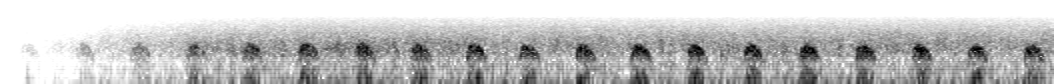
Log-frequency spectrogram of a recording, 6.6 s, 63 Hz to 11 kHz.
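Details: Rapid, regular whooshing thumps of a fetal heartbeat at about 170 beats a minute.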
